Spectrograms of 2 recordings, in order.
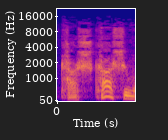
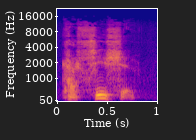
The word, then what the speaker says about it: kashishin: Now, in the Bir HaGola, it says that the proper pronunciation is not kashkashim over here, but is kashishin.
